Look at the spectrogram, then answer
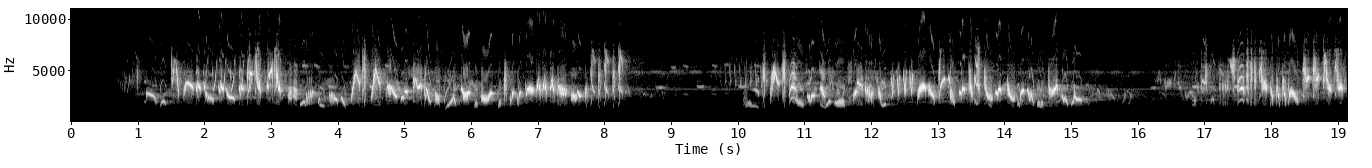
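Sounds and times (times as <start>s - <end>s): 
Garden Warbler song: 0.6s - 19.1s.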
